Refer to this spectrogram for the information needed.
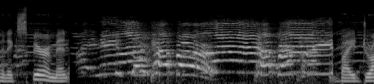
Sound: shouting

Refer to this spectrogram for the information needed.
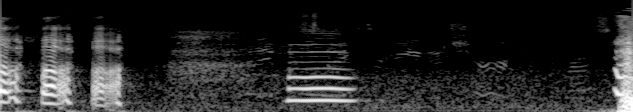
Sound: laughter

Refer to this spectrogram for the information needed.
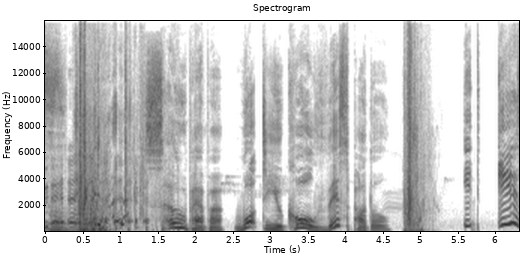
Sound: giggling

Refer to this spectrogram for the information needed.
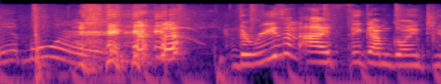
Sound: both laugh

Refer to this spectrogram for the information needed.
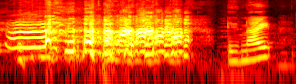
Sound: everyone laughing

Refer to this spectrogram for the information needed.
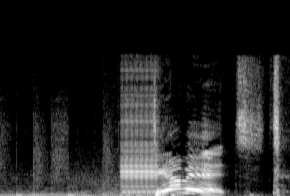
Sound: buzzer buzzing

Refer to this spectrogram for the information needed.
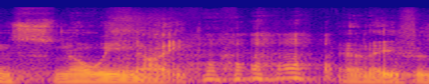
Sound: chuckle

